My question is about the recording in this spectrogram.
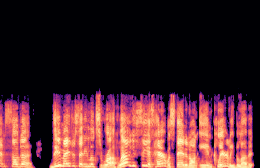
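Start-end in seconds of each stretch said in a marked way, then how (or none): none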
